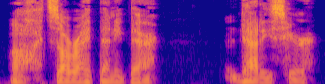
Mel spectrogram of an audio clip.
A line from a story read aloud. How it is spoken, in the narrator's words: wept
